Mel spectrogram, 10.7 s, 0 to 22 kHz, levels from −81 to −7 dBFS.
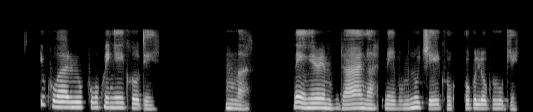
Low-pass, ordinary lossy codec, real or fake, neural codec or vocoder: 7.2 kHz; none; fake; codec, 16 kHz, 1 kbps, X-Codec, HuBERT features, trained on balanced general audio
